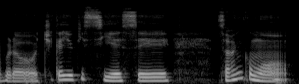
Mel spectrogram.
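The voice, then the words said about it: Put-on accent, admittedly done poorly. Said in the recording (Spanish): “ni siquiera estoy haciendo bien el acento”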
